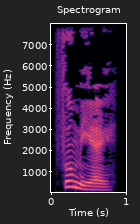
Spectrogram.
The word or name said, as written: fumiye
